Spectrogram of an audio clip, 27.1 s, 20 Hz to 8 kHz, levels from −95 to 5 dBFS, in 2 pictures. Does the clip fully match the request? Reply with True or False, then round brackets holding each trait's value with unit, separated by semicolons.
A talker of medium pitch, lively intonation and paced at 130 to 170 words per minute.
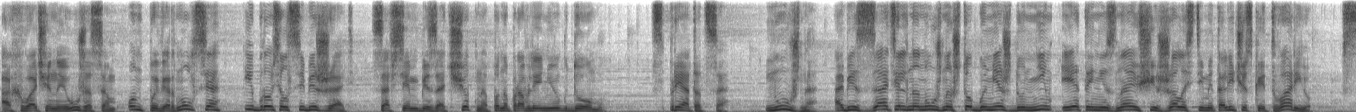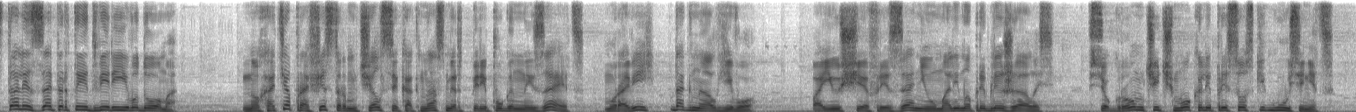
False (160 Hz; 6.7 semitones; 115 wpm)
